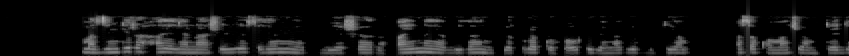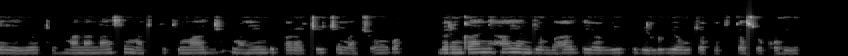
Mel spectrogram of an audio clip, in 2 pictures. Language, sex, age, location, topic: Swahili, female, 25-35, Nairobi, finance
